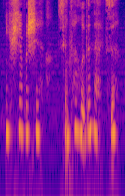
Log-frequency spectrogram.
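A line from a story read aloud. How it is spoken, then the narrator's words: Smiling. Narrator (Chinese): 小梅微笑着说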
